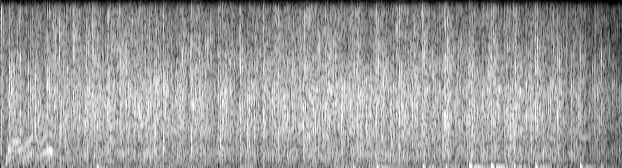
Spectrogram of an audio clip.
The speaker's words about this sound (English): That is really, let's give him a little hand clap.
